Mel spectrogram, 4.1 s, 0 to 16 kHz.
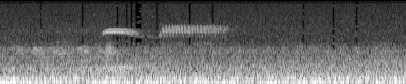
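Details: Bald eagle at its nest in Big Bear Valley, recorded by a live nature cam on 06/01/2024 at 14:31; two thin, high, steady whistled notes, the second longer, over strong rumbling wind noise.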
